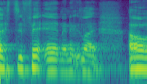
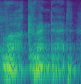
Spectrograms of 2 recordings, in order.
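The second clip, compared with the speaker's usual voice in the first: mocking aside; 7 semitones lower, 8 dB quieter, slower than usual. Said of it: "He went".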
